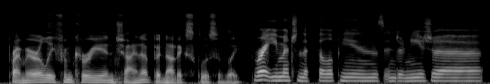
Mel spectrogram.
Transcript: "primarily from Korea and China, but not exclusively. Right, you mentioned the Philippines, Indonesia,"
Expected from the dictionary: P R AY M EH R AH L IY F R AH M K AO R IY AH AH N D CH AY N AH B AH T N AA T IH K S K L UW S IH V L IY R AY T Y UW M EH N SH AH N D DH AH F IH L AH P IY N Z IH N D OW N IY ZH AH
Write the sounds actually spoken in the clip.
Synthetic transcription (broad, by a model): P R AY M EH R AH L IY F R AH M K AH R IY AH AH N CH AY N AH B AH T N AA T IH K S K L UW S IH V L IY R AY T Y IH M EH N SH N DH AH F IH L AH P IY N Z IH N D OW N IY ZH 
